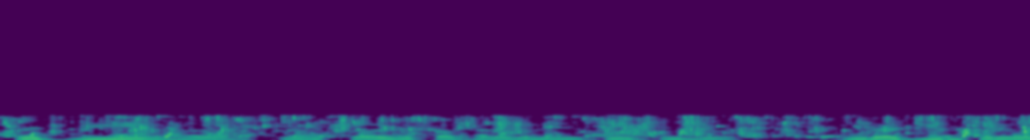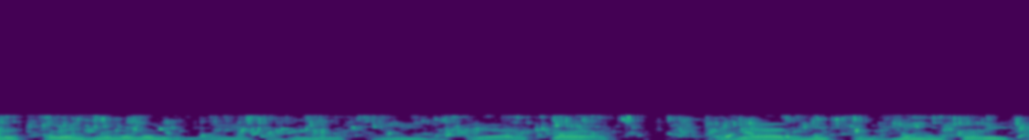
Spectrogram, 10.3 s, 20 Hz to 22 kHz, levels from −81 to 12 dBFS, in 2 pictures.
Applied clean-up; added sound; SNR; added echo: classical method Wiener filter.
